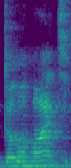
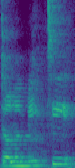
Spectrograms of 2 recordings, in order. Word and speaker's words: Dolomiti: The Dolomites, pronounced Dolomiti, aka one of the most beautiful regions in Italy.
